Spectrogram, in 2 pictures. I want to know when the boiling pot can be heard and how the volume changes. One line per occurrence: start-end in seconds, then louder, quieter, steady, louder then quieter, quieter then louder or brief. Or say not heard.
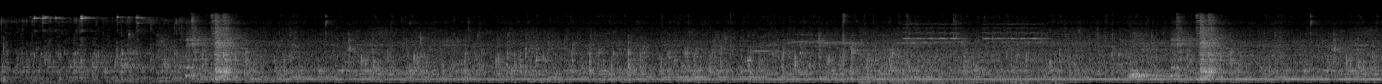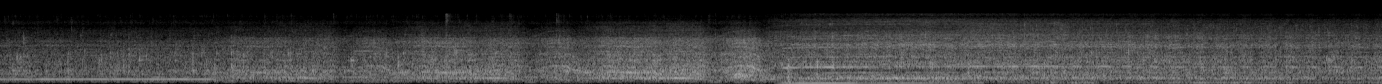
0.0-27.5 steady.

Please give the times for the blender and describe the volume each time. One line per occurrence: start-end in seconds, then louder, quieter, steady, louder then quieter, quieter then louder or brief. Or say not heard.
0.0-27.5 louder.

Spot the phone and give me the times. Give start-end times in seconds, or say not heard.
8.6-10.6.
